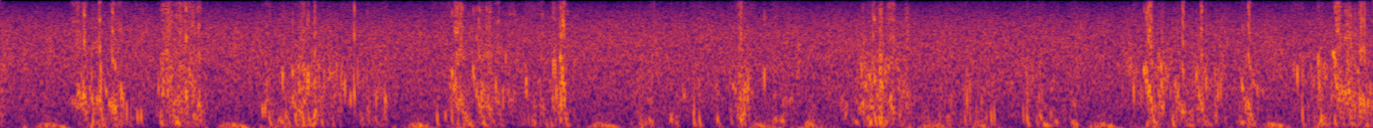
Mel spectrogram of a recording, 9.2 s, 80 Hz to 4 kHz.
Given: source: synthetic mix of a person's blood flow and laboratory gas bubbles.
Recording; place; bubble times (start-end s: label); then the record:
Doppler ultrasound of blood flow; precordium
0.00-0.05 s: bubbles
0.47-0.98 s: bubbles
1.02-1.39 s: bubbles
1.71-2.61 s: bubbles
2.88-3.86 s: bubbles
4.23-4.38 s: bubbles
4.44-4.71 s: bubbles
4.75-5.04 s: bubbles
5.07-5.30 s: bubbles
5.59-6.67 s: bubbles
6.79-7.25 s: bubbles
7.50-8.21 s: bubbles
8.23-8.43 s: bubbles
8.60-9.16 s: bubbles
From the record:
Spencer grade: 4 (maximum detectable bubble signal sounding continuously throughout systole and diastole of every cardiac period, and overriding the amplitude of the normal cardiac signals); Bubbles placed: only in the low amplitude regions of the cardiac cycle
